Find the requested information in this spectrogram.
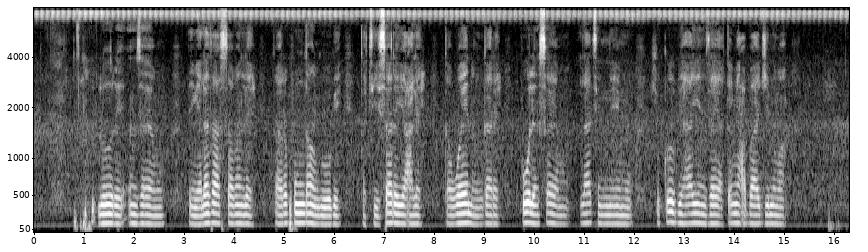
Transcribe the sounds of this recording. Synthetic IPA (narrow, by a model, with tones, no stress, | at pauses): lo˦ɾɨ˨n̩˦za˦ja˨mu˦ | dɨ˨ɲɛ˨la˦zaː˦˨sa˦βɨ˦n˦lɨ˨ | ka˨ɾɨ˦pʊ˦ŋɡa˦ŋ˨joː˦ɡɨ˦ | ka˨tʰiː˨sa˦ɾɨ˨ja˨ʔa˨lɨ˦ | ka˨wa˦ɛ˦nɨ˨ŋɡa˦ɾɨ˦ | poː˦lɨ˨n˦sa˦ja˨mu˨ | laː˦tʰɨ˨nːeː˦mu˦ | sʊ˨ko˦bɪ˦ɦa˦jɛ˦n˨za˦ja˨ka˦ɲa̰˦ʔa̰˨baː˦d͡ʒi˦nɨ˦ma˦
